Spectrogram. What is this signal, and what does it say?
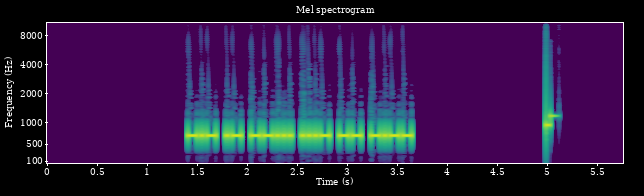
Morse code, heard as a keyed tone, about 38 wpm, 700 Hz. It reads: KA7VMY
